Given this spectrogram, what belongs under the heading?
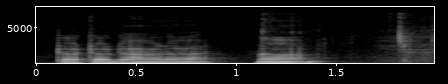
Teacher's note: So these Murdhanya sounds, they are pronounced by rolling back the tongue towards the top crown area inside the mouth. That top crown area is called Murdha in Sanskrit.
